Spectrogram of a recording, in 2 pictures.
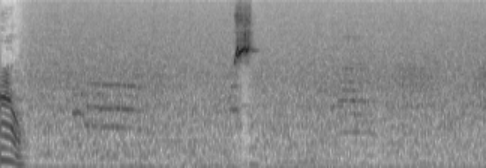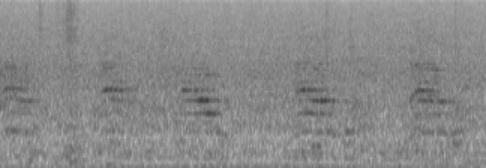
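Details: A domestic cat in a household meows repeatedly, giving about seven short, clear, mid-pitched meows spread over roughly thirteen seconds, with a steady low electrical hum underneath and a brief sharp knock near the start.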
